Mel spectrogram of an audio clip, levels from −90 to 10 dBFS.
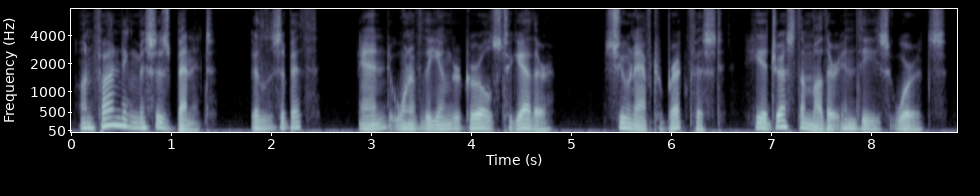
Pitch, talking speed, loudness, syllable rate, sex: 105 Hz, 150 wpm, -22 LUFS, 5.1 syllables/s, male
